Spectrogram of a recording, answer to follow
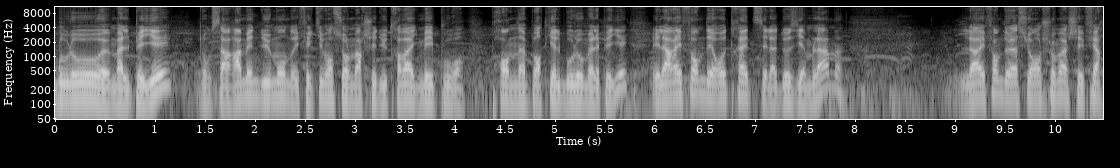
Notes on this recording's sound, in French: En manif. C'est une chronique en direct de la manifestation contre le projet de réforme des retraites.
